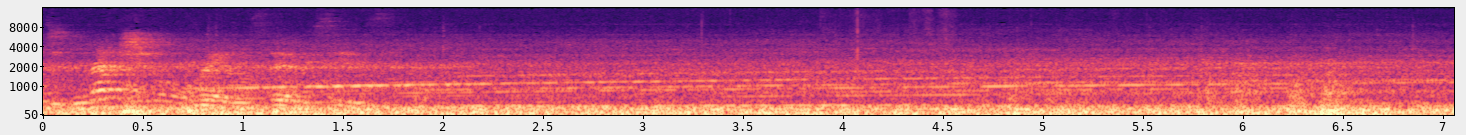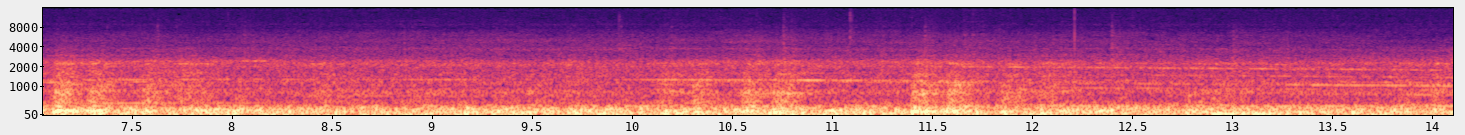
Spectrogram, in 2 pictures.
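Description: The traction motors of an electric subway train whine, rising in pitch as it speeds up.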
